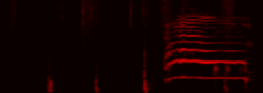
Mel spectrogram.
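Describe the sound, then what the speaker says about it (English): A Minecraft cat meows once in a long, clear, drawn-out cry after a few soft clicks and thumps of in-game movement, faint overall and alone without speech. "There's a random cat in here"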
